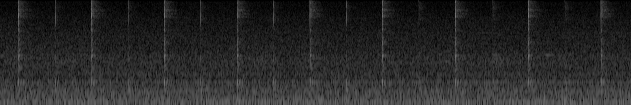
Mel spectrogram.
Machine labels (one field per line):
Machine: valve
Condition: normal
